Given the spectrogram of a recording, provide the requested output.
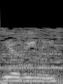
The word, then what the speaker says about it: Iovine: Well, the real pronunciation of Italian is Iovine. – Yeah. Who asked you? – I'm just telling you, that's how we would be pronounced in Italian.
